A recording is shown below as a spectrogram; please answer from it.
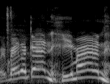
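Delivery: very high-pitched cartoon villain voice. Showing off the voices they can do, the speaker does the Skeletor voice. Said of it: "I can literally do the Skeletor voice".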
